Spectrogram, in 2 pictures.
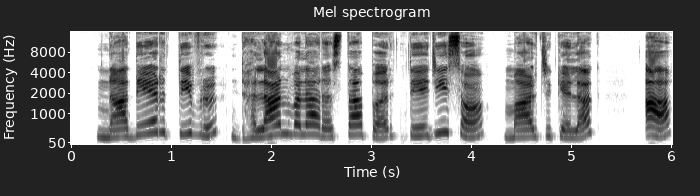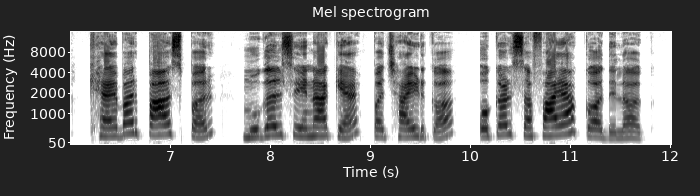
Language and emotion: Maithili, neutral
